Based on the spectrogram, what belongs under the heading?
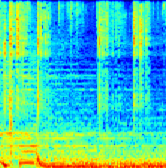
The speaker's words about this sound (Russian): Наши слушатели наверняка помнят те самые кассы. Синий ящичек принимал мелочь, после выкрутили ручку и отрывали нужное количество оплаченных билетов.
